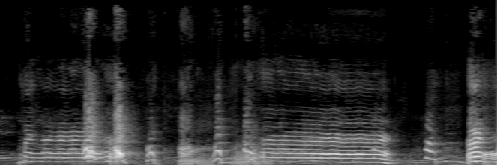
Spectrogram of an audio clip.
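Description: A Shiba Inu makes odd, tuneful yowls, ending in a long, steady, moaning note.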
